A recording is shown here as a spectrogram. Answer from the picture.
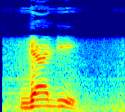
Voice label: "jadi", bahasa

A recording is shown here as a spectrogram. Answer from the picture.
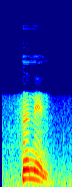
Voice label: "senin", bahasa

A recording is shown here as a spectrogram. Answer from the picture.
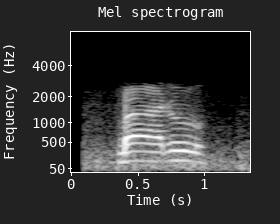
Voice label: "baru", bahasa

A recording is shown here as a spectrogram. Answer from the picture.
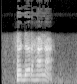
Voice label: "sederhana", bahasa

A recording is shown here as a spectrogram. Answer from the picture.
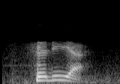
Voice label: "sedia", bahasa

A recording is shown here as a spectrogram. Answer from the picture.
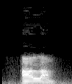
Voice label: "alam", bahasa

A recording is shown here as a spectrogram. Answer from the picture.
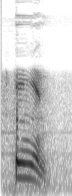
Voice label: "ingin", bahasa

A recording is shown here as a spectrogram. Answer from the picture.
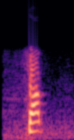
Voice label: "sop", bahasa

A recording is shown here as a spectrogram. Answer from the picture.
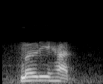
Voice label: "melihat", bahasa

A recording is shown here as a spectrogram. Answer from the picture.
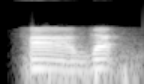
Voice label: "agak", bahasa

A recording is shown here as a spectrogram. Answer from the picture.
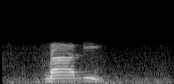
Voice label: "babi", bahasa

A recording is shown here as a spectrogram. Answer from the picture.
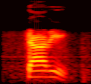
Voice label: "cari", bahasa

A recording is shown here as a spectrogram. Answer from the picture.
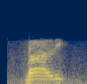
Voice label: "balik", bahasa

